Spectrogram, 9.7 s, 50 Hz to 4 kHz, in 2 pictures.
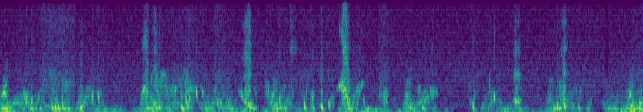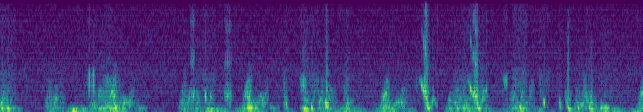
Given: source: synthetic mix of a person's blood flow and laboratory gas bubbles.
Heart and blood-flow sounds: Doppler ultrasound of blood flow; precordium
0.13-0.78 s: bubbles
1.06-1.94 s: bubbles
1.98-2.77 s: bubbles
2.83-2.92 s: bubbles
3.12-3.29 s: bubbles
3.51-3.60 s: bubbles
3.63-3.75 s: bubbles
3.84-3.93 s: bubbles
4.14-4.48 s: bubbles
4.51-4.95 s: bubbles
5.46-5.78 s: bubbles
6.24-6.44 s: bubbles
6.50-6.57 s: bubbles
6.94-7.00 s: bubbles
7.07-7.34 s: bubbles
7.39-7.48 s: bubbles
7.95-8.11 s: bubbles
8.21-8.49 s: bubbles
8.59-8.78 s: bubbles
8.87-8.95 s: bubbles
8.99-9.42 s: bubbles
From the record:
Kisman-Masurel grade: 242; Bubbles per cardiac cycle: several, 3 to 8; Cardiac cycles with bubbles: 100%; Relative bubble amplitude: moderate (0.250 to 0.450); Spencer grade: 3 (all of the cardiac periods contain showers or single bubble signals, but not dominating or overriding the cardiac motion signals); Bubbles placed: anywhere in the cardiac cycle

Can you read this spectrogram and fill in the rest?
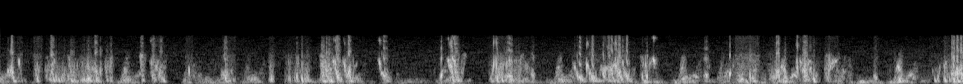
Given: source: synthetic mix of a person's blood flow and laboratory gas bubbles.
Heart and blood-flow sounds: Doppler ultrasound of blood flow; precordium
0.05-0.23 s: bubbles
0.33-1.15 s: bubbles
1.39-1.47 s: bubbles
1.50-1.69 s: bubbles
1.86-1.93 s: bubbles
2.20-2.36 s: bubbles
2.68-2.75 s: bubbles
2.85-3.11 s: bubbles
3.19-3.57 s: bubbles
3.76-3.93 s: bubbles
4.38-4.67 s: bubbles
4.89-5.37 s: bubbles
5.71-6.36 s: bubbles
6.39-6.61 s: bubbles
7.03-7.11 s: bubbles
7.26-7.88 s: bubbles
7.95-8.21 s: bubbles
8.23-8.39 s: bubbles
8.73-8.79 s: bubbles
9.29-9.64 s: bubbles
From the record:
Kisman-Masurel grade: 343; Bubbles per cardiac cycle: rolling drumbeat, 9 or more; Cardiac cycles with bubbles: 100%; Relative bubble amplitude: loud (0.450 to 0.775); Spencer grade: 3 (all of the cardiac periods contain showers or single bubble signals, but not dominating or overriding the cardiac motion signals); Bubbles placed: only in the low amplitude regions of the cardiac cycle

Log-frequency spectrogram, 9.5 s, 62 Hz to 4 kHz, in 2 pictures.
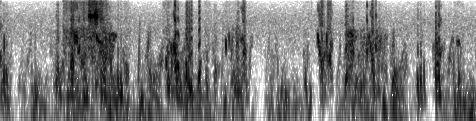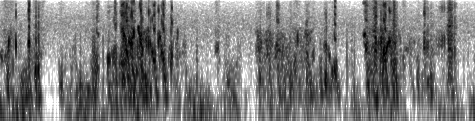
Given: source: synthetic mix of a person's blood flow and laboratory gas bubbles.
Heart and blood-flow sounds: Doppler ultrasound of blood flow; precordium
0.00-0.13 s: bubbles
0.49-1.33 s: bubbles
1.62-2.53 s: bubbles
3.02-3.11 s: bubbles
3.16-3.35 s: bubbles
3.43-3.88 s: bubbles
4.15-4.29 s: bubbles
4.32-4.46 s: bubbles
4.53-4.64 s: bubbles
4.75-4.96 s: bubbles
5.00-5.24 s: bubbles
5.34-5.42 s: bubbles
5.60-5.78 s: bubbles
5.80-6.58 s: bubbles
6.90-6.97 s: bubbles
7.30-8.19 s: bubbles
8.38-9.34 s: bubbles
From the record:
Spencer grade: 4 (maximum detectable bubble signal sounding continuously throughout systole and diastole of every cardiac period, and overriding the amplitude of the normal cardiac signals); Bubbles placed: only in the low amplitude regions of the cardiac cycle

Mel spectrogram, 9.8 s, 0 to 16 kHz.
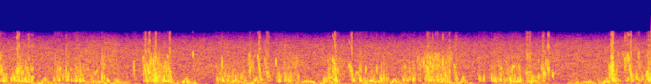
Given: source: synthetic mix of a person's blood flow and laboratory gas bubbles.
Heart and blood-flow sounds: Doppler ultrasound of blood flow; precordium
0.00-0.53 s: bubbles
0.80-1.68 s: bubbles
1.98-2.05 s: bubbles
2.12-2.62 s: bubbles
2.87-2.96 s: bubbles
3.21-4.51 s: bubbles
4.83-5.87 s: bubbles
6.01-6.88 s: bubbles
7.17-7.30 s: bubbles
7.33-8.34 s: bubbles
9.10-9.77 s: bubbles
From the record:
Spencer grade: 4 (maximum detectable bubble signal sounding continuously throughout systole and diastole of every cardiac period, and overriding the amplitude of the normal cardiac signals); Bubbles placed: only in the low amplitude regions of the cardiac cycle

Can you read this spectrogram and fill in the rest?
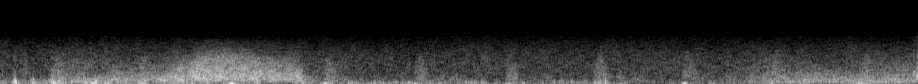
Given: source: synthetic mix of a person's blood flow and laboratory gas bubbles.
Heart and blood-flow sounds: Doppler ultrasound of blood flow; subclavian vein
9.12-9.19 s: bubbles
From the record:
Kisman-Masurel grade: 212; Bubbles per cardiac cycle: several, 3 to 8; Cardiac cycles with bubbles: 1 to 10%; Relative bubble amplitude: moderate (0.250 to 0.450); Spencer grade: 1 (occasional bubble signal discernible with the cardiac motion signal, with majority of cardiac periods free of bubbles); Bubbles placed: anywhere in the cardiac cycle

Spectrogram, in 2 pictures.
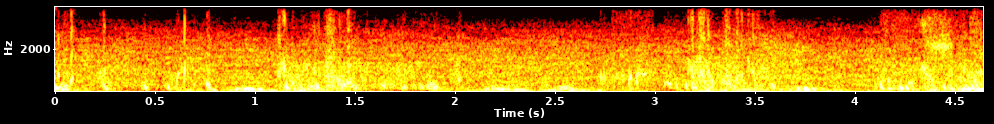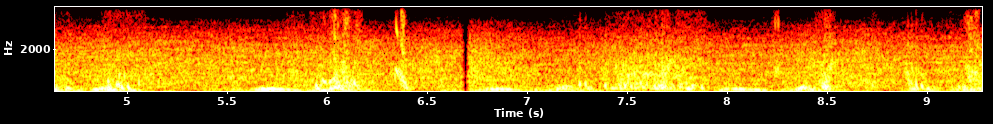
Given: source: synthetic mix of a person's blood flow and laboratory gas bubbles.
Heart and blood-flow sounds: Doppler ultrasound of blood flow; precordium
0.00-0.12 s: bubbles
0.20-0.30 s: bubbles
0.41-0.49 s: bubbles
0.53-0.81 s: bubbles
1.08-2.09 s: bubbles
2.70-2.99 s: bubbles
3.03-3.63 s: bubbles
4.06-4.75 s: bubbles
4.86-5.09 s: bubbles
5.79-6.20 s: bubbles
6.30-6.45 s: bubbles
7.22-7.91 s: bubbles
8.22-8.27 s: bubbles
8.43-8.57 s: bubbles
8.71-8.77 s: bubbles
8.87-9.04 s: bubbles
9.09-9.28 s: bubbles
From the record:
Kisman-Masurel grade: 342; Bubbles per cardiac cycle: rolling drumbeat, 9 or more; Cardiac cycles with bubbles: 100%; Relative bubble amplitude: moderate (0.250 to 0.450); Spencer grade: 3 (all of the cardiac periods contain showers or single bubble signals, but not dominating or overriding the cardiac motion signals); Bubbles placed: only in the low amplitude regions of the cardiac cycle

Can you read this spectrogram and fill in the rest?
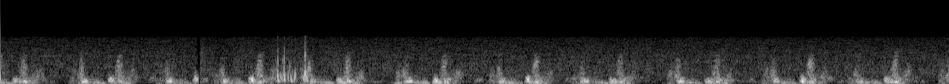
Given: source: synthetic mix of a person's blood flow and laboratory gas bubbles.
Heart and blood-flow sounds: Doppler ultrasound of blood flow; precordium
0.00-0.04 s: bubbles
2.73-3.13 s: bubbles
From the record:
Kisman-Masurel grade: 122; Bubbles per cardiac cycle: 1 to 2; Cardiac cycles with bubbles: 10 to 50%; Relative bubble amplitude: moderate (0.250 to 0.450); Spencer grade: 2 (many but less than half of the cardiac periods contain bubble signals, singularly or in groups); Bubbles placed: anywhere in the cardiac cycle

